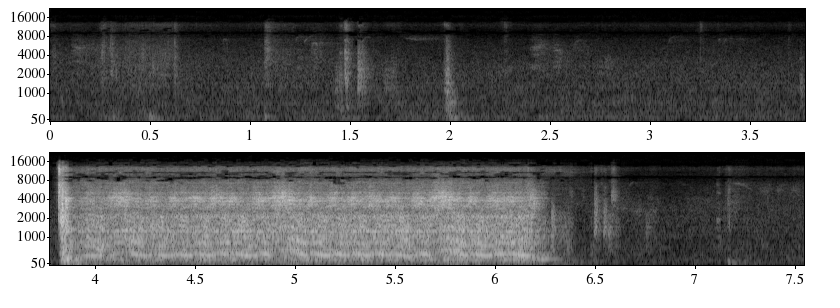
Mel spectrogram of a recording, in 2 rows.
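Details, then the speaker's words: 1976 Glastron boat with 302 engine, sat 10+ years in Midwest: steady fast cranking about three and a half turns a second, never fires; still no spark, owner suspects bad coil and cleans contacts with sandpaper. "Still not seeing any spark. So, should try to clean this up again."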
